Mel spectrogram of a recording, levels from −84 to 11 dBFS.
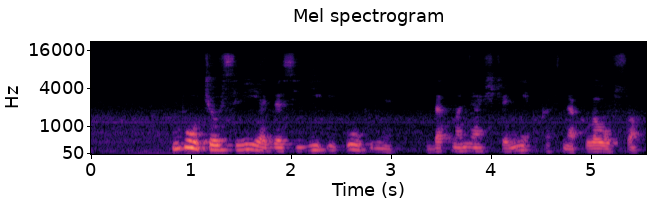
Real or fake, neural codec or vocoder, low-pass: real; none; 14.4 kHz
